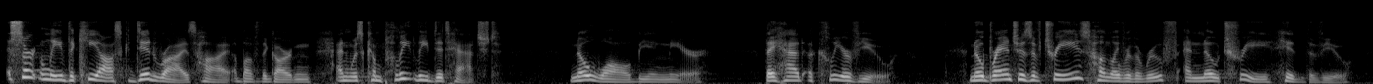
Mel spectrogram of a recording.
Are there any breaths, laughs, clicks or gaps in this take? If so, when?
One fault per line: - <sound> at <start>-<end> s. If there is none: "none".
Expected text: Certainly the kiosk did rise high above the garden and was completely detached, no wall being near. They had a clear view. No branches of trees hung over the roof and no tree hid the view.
none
